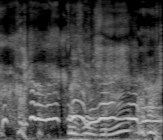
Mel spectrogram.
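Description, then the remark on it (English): A voice imitates a rusty camera aperture in an air duct creaking open, a strained, wavering squeal that bends up and down in pitch for a couple of seconds, fairly loud. “the air ducts have camera apertures that open and close, and they're really rusty and make a lot of noise”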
